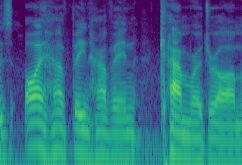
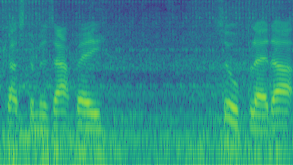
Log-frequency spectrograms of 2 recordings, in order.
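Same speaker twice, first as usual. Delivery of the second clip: louder, talking over engine noise; raised voice; 2 semitones higher, 5 dB louder than usual. Real, not acted.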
